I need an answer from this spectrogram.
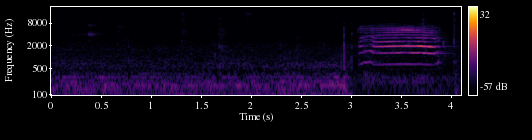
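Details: Rescued Haeundae street cat, one of a mother-and-daughter pair that survived seven years with bones broken in a traffic accident; after a stretch of low background hum, one clear, steady, tonal meow lasting almost a second.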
